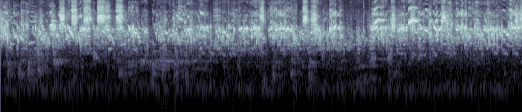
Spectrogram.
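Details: A happy budgerigar keeps up a continuous, loud, high warbling chatter of squawks and chirps with hardly a pause from start to end.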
